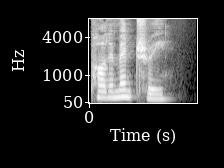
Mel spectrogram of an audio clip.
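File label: "parliamentary", British English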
